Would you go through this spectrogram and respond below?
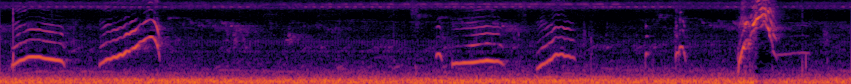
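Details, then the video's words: Wild monkey baby crying out for his friend: rising and arched tonal wails, a pause, further falling and rising calls, then a sudden harsh scream, all above a continuous low rumble. "this p.o.o.r wild monkey baby keeps s.c.r.e.a.m.i.n.g and calling for his friend"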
